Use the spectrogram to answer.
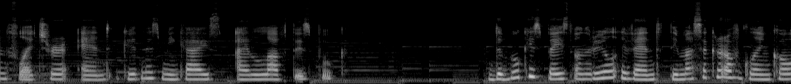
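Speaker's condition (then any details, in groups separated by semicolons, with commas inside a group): No condition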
